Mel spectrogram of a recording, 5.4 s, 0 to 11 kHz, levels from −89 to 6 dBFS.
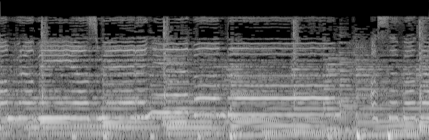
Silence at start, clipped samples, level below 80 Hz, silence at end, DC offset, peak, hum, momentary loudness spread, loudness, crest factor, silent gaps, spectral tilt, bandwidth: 0 s; under 0.1%; -26 dBFS; 0 s; 0.6%; -4 dBFS; none; 3 LU; -17 LUFS; 14 dB; none; -5 dB/octave; 8 kHz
